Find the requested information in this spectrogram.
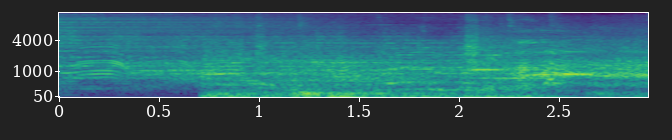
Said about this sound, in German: Ja, so geht's ab bei ganz vielen Action-Sport-Contests. Mega Stimmung, gehypte Zuschauer, krasse Tricks, die dann da gefeiert werden.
